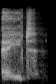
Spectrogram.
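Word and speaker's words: Eyot: 8 although it's spelled e yo T it's pronounced 8 it's an old Saxon word for Island it's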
